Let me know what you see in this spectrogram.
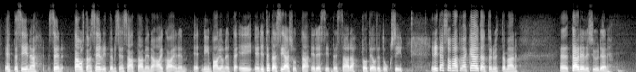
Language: Finnish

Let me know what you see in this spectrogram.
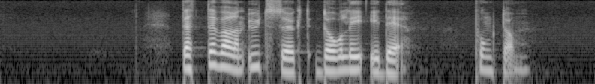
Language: Norwegian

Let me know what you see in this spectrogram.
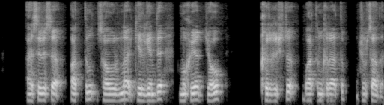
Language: Kazakh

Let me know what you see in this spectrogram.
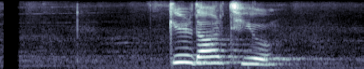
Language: Nepali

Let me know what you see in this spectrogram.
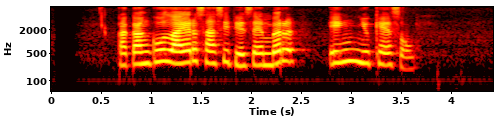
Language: Javanese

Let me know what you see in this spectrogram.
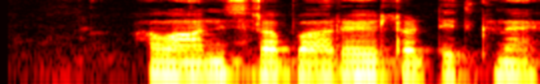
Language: Eastern Balochi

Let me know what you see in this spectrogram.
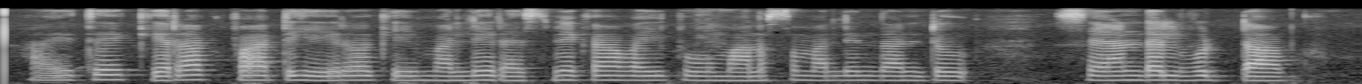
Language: Telugu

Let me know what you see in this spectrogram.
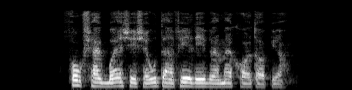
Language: Hungarian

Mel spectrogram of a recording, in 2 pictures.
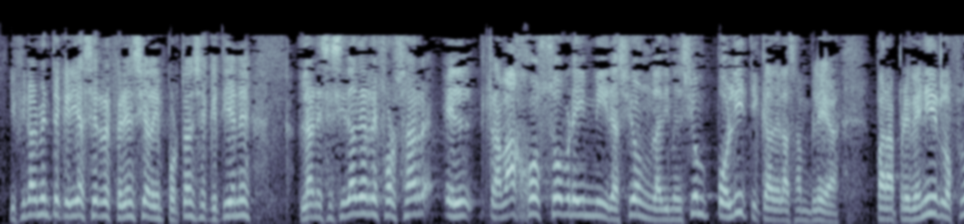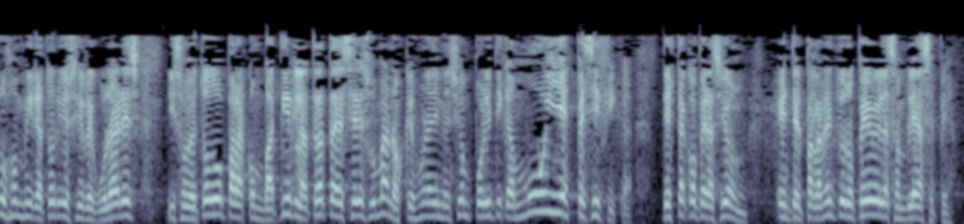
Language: Spanish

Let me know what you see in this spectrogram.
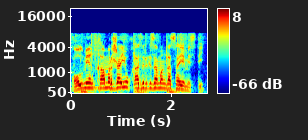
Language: Kazakh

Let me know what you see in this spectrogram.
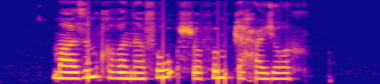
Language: Adyghe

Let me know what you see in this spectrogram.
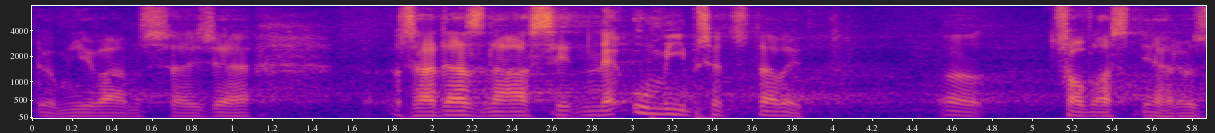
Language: Czech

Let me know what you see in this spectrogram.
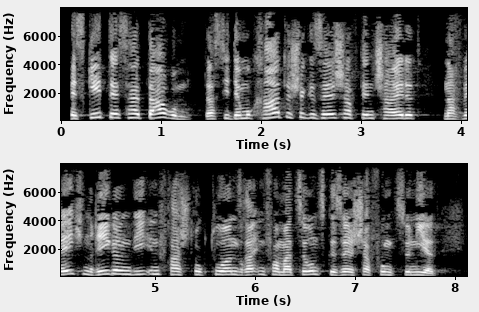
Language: German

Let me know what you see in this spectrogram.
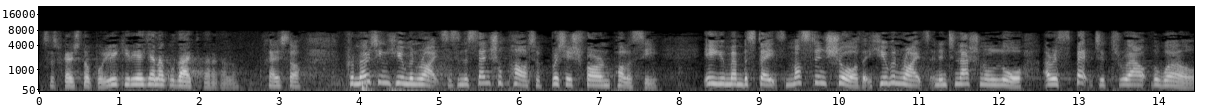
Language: English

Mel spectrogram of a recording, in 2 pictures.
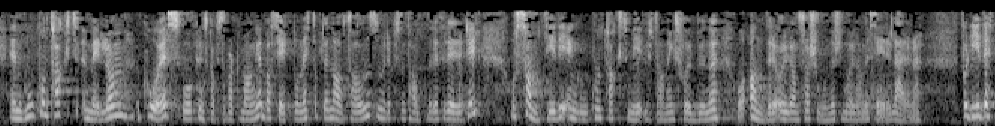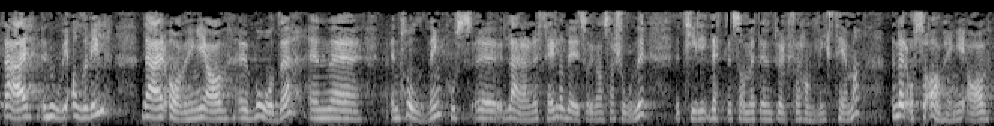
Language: Norwegian Bokmål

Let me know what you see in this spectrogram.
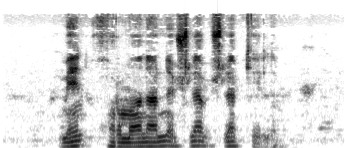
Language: Uzbek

